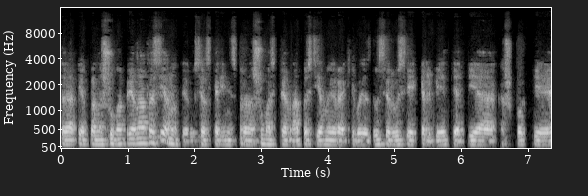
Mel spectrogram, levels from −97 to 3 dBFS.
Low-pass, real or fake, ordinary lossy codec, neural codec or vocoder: 14.4 kHz; real; AAC, 48 kbps; none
